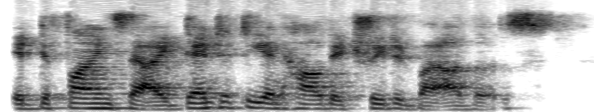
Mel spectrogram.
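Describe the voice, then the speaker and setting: A man presents a prepared talk over a video call. He reads from notes at an even, careful pace and sometimes restarts a word. The sound is roomy and dull. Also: medium pitch. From India. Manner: measured, read-from-notes delivery with occasional restarts. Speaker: guest speaker. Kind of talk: online presentation over slides.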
